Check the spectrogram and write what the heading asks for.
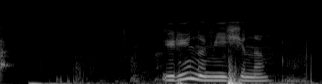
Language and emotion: Russian, neutral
